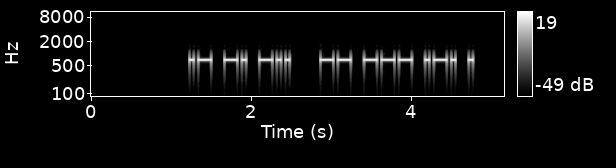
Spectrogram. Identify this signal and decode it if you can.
Morse code, heard as a keyed tone, about 22 wpm, 700 Hz. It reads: AND MORE
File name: Build A Phrase - 2-Word Phrases - 22wpm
